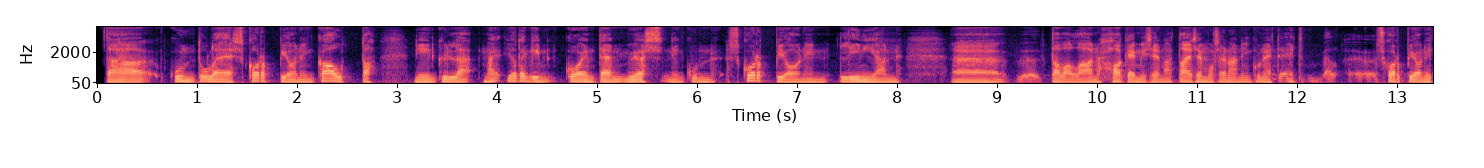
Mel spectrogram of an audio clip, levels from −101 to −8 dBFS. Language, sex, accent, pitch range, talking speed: Finnish, male, native, 105-120 Hz, 90 wpm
